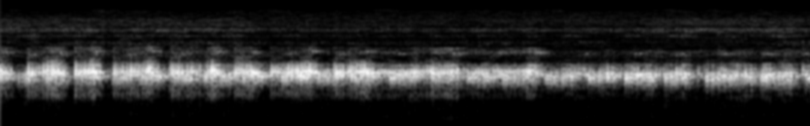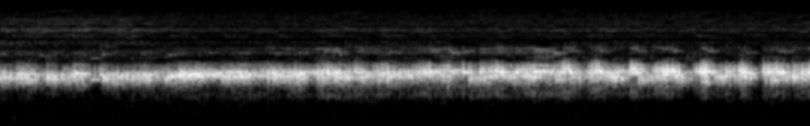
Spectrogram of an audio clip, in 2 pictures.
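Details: Night chorus of frogs, countless rapid rattling pulses layered into one steady, shimmering buzz that barely varies in loudness across the whole stretch.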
